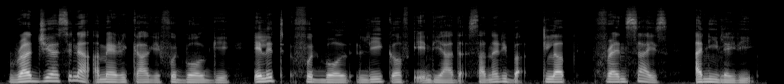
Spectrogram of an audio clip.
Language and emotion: Manipuri, neutral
